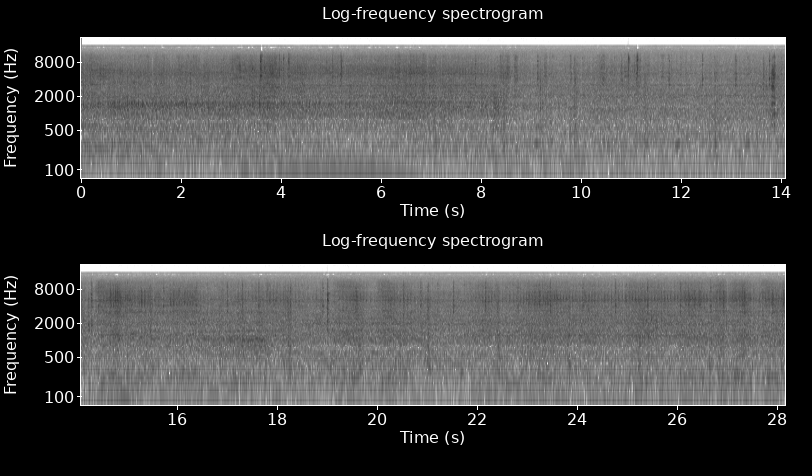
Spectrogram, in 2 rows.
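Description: Mk1 Ford Escort driving, heard from inside the cabin: engine drone and road and tyre noise with body rattles. The engine note changes a few times along the way.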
